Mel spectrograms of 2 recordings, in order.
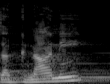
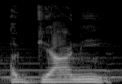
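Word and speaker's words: अज्ञानी: In Shastra, one who has not reached the spiritual goal is an ignorant person called agnani, pronounced as agnani or agyani.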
